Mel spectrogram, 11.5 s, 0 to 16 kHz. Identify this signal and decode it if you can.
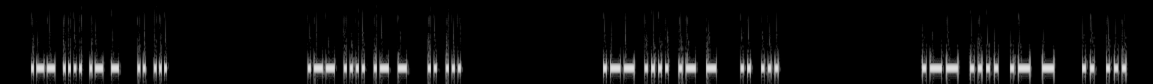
Morse code, heard as a keyed tone, about 36 wpm, 700 Hz. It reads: WHAT IS WHAT IS WHAT IS WHAT IS
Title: Speed-Racing - Sets of 2 Words 30wpm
